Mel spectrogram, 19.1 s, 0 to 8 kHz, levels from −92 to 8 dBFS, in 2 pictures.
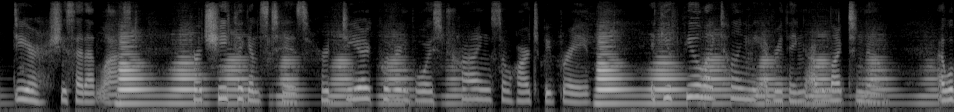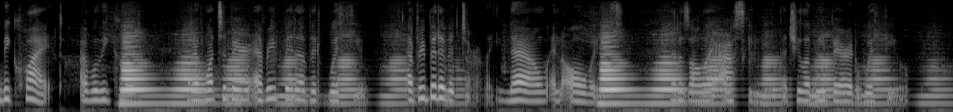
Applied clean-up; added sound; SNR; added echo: neural mask model RNNoise.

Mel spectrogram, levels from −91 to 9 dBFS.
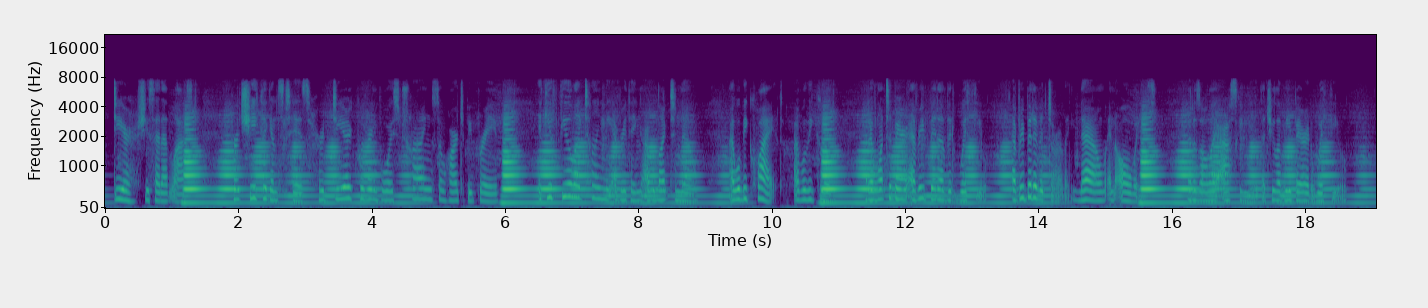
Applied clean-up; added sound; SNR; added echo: none; Wind instrument, woodwind instrument; -3 dB; none.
